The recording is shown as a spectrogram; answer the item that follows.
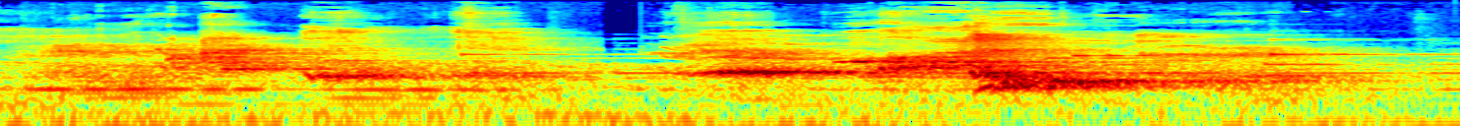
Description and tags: horror mix
A sound mix with a kind of moaning monster, a rather strange piano and an oppressive pad in the background. Made with Audacity.
spooky, scary, ambience, mix, zombies, dramatic, background, piano, creepy, terror, horror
